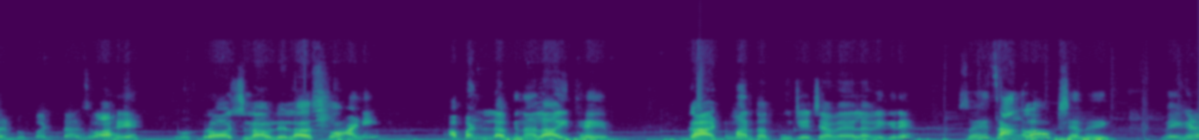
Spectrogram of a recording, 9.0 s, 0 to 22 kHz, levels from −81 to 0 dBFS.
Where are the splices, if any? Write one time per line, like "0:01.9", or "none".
none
